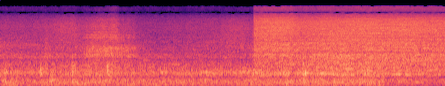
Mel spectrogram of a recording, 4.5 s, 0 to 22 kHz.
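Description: Narrow-gauge Beyer Peacock 2-4-0 tank steam locomotive 'Maitland' drawing slowly alongside the platform with a jumble of wheel and motion noise. About halfway through, a loud steady hiss of escaping steam starts suddenly and carries on.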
